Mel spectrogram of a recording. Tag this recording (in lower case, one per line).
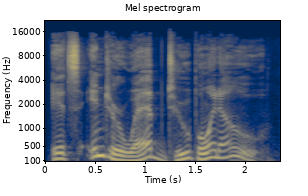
human voice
